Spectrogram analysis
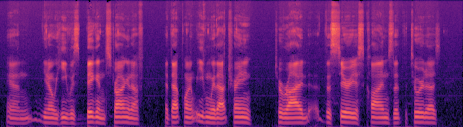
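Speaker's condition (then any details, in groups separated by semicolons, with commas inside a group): Early onset Parkinson's, young onset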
